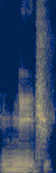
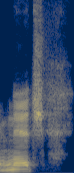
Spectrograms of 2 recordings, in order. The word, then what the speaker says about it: niche: businesses next is a niche market now there's a couple different pronunciations of this you might hear Niche you might hear Niche either one works um but this is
